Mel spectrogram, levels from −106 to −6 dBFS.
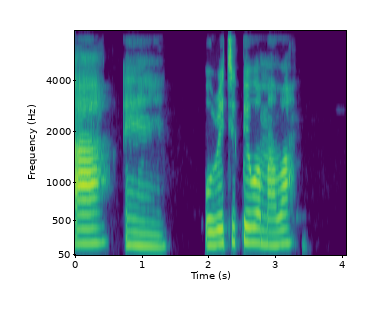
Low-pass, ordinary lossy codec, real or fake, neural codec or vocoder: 7.2 kHz; none; real; none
